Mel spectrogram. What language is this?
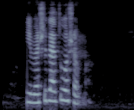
Chinese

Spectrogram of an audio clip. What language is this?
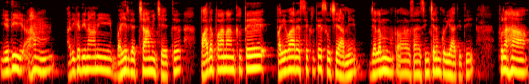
Sanskrit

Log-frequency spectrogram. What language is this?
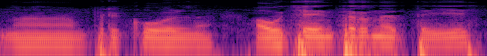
Russian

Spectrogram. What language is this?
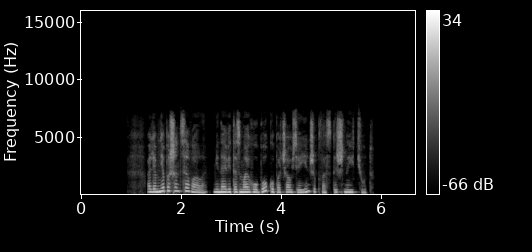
Belarusian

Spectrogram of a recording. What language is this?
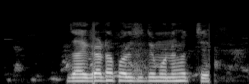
Bangla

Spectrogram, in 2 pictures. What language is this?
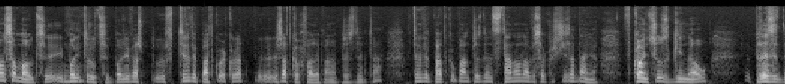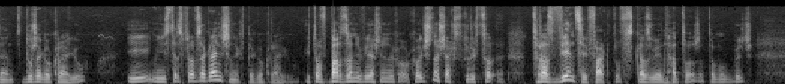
Polish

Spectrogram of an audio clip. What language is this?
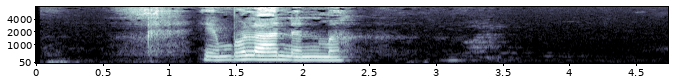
Bebele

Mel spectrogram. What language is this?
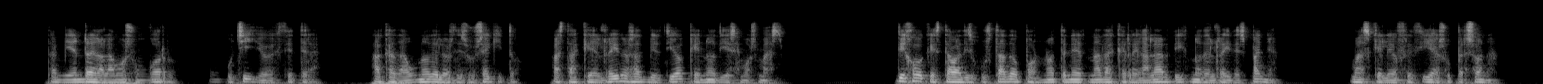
Spanish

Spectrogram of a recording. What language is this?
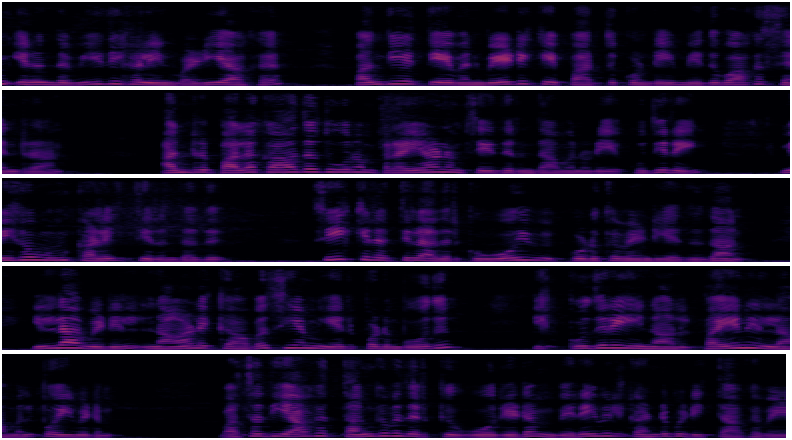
Tamil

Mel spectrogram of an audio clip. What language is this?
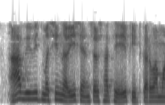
Gujarati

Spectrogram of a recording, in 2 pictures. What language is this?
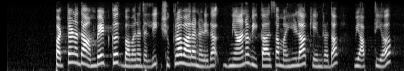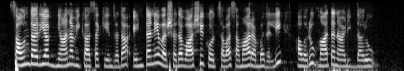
Kannada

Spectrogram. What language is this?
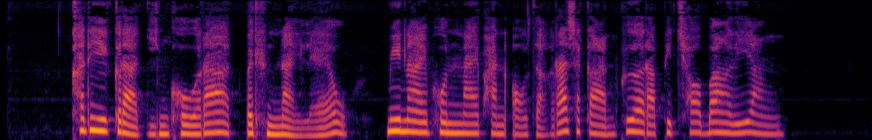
Thai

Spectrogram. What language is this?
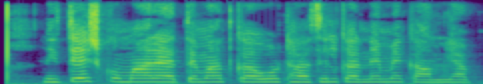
Urdu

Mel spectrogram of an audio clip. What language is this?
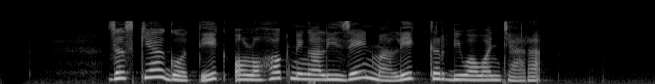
Sundanese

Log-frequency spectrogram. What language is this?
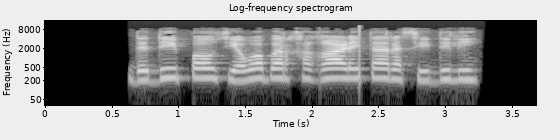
Pashto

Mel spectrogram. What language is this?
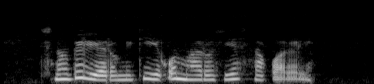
Georgian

